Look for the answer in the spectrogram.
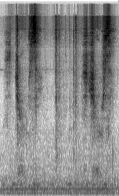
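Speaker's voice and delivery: unvoiced whisper, barely audible; hushed, repeated punchline in a whisper; joking whisper. Real, not acted. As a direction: whisper it as a sly aside. Repeats the joke under breath.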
